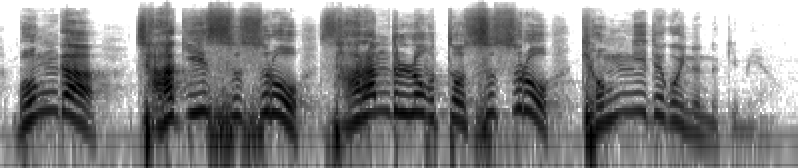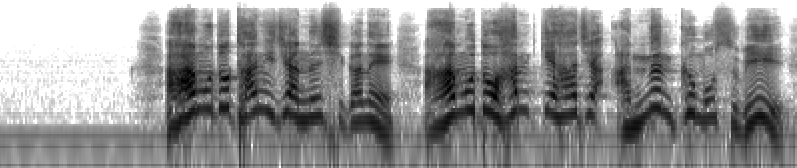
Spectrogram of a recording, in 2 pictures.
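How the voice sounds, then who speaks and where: Man, youth pastor, sermon, very high voice, lively up-and-down delivery, acts out quotes. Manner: animated, acts out quoted speech, playful asides.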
